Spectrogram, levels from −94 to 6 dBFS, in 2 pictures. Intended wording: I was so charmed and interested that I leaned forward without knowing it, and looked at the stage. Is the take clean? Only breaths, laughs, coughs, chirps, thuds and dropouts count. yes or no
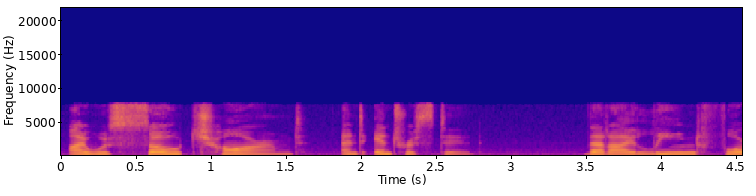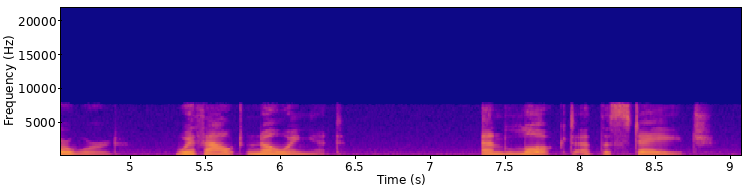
yes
